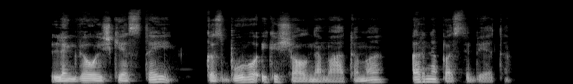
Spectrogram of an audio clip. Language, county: Lithuanian, Vilnius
